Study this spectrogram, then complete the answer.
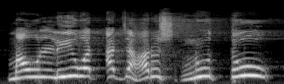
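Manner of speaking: ordinary delivery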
